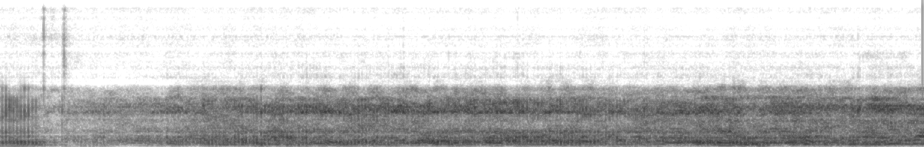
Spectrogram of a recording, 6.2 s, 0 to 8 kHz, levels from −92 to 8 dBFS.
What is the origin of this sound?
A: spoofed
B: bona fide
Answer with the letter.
A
